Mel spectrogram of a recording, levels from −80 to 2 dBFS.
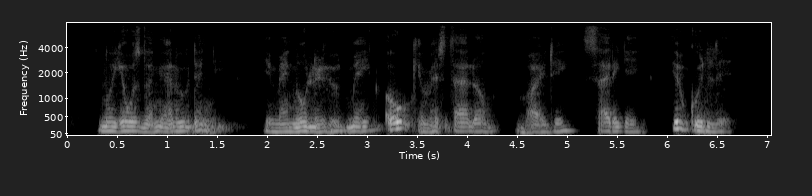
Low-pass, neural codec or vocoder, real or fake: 7.2 kHz; codec, 24 kHz, 0.9 kbps, WavTokenizer, small release; fake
